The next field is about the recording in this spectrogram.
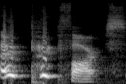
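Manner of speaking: put-on thick, shrieking Bristol accent. Telling a co-host what a woman said when something went wrong: thick Bristolian accent. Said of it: "in a thick Bristolian accent".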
